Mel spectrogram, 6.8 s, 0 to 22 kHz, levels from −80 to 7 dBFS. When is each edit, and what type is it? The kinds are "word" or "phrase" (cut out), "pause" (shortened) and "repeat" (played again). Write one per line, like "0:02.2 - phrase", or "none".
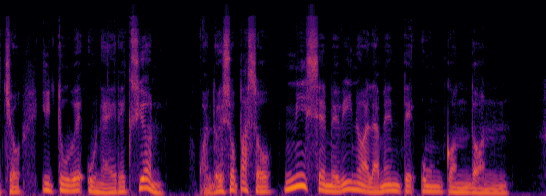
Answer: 0:02.3 - pause
0:03.5 - pause

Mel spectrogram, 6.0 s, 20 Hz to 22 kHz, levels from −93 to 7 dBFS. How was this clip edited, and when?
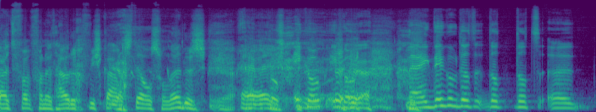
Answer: none

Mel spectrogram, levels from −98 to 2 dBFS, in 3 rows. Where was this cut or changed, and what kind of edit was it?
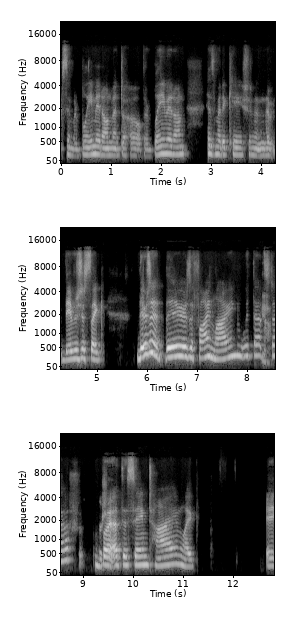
none

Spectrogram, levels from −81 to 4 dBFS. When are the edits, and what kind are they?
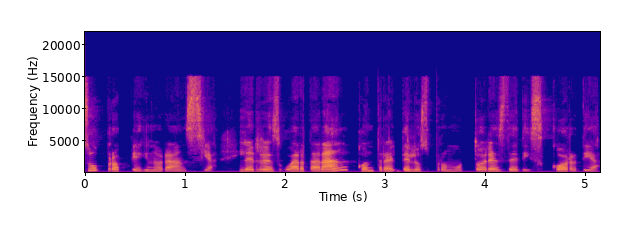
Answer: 0:01.5 - word
0:03.1 - phrase

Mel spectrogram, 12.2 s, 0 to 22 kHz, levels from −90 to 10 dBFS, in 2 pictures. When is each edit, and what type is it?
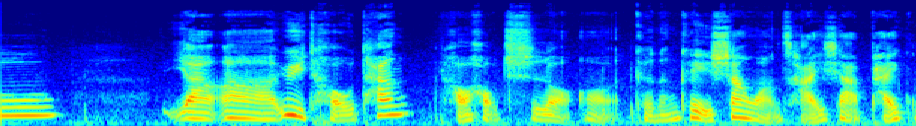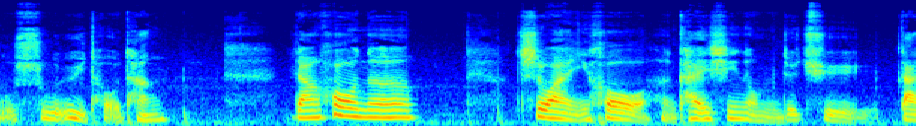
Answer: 0:02.7 - word
0:04.2 - word

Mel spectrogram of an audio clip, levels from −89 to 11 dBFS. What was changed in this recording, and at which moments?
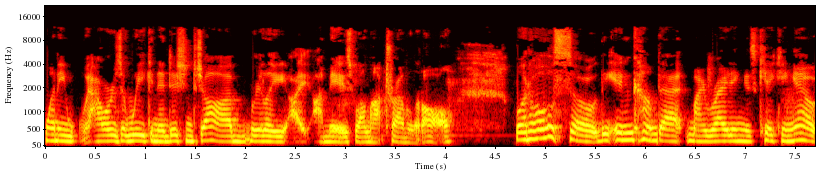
0:01.5 - phrase
0:06.1 - word

